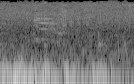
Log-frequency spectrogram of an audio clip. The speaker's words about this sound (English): Can you hear the roosters? Oh, they're chickens. They must have all laid eggs. Anyway, it's the ambience of the country. Shut up, girls.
